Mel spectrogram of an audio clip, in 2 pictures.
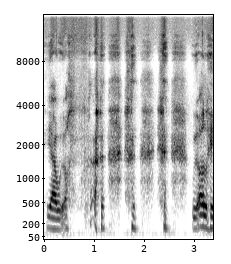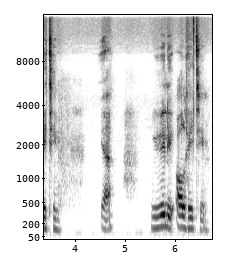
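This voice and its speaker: A man from Africa, not a native English speaker, chatting live with viewers and giving gentle advice, halting and repeating words. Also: medium pitch, steady tone. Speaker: livestreamer. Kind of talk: casual live-stream chat with viewers.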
